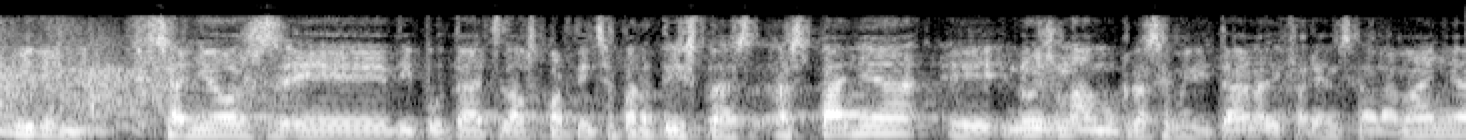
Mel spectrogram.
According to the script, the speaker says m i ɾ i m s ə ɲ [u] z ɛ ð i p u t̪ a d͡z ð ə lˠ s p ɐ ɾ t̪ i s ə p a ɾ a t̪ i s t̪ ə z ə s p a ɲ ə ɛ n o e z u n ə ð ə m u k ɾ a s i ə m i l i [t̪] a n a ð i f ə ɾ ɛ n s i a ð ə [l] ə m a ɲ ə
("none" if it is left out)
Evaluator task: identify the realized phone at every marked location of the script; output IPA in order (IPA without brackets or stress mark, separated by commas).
o, t̪, l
